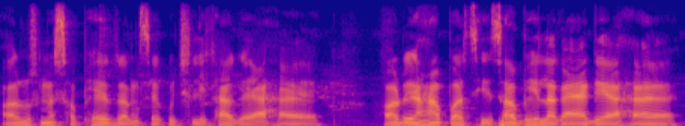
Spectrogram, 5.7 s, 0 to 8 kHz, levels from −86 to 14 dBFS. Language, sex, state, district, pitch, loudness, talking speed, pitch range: Hindi, male, Jharkhand, Palamu, 110 Hz, -20 LUFS, 180 wpm, 105-120 Hz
